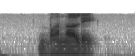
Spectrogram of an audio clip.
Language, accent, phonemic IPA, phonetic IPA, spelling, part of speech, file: Armenian, Eastern Armenian, /bɑnɑˈli/, [bɑnɑlí], բանալի, noun, Hy-բանալի.ogg
- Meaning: key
